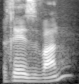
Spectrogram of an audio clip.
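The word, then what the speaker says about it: Ridvan: Ça s'écrit comme ça, R-I-D, V-A-N, mais ça se prononce autrement. Racontez-nous un peu l'étymologie de votre nom, c'est vraiment très beau. Hein? Oui, donc, comment on peut dire, ça se prononce Rezvan, et c'est un nom persan.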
